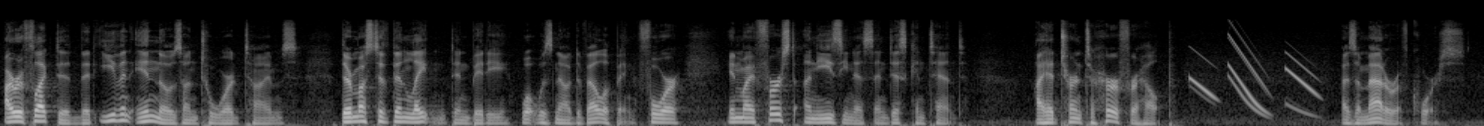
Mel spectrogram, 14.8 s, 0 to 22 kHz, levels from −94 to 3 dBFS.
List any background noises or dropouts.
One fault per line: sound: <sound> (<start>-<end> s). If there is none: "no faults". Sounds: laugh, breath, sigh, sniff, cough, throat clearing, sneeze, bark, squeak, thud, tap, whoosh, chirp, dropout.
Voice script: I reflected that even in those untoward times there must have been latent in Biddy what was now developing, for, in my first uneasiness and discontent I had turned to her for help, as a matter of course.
sound: chirp (11.9-13.3 s)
